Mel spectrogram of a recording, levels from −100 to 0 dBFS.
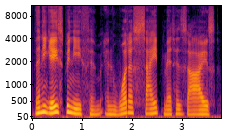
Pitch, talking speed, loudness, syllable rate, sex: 140 Hz, 190 wpm, -20 LUFS, 3.7 syllables/s, male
